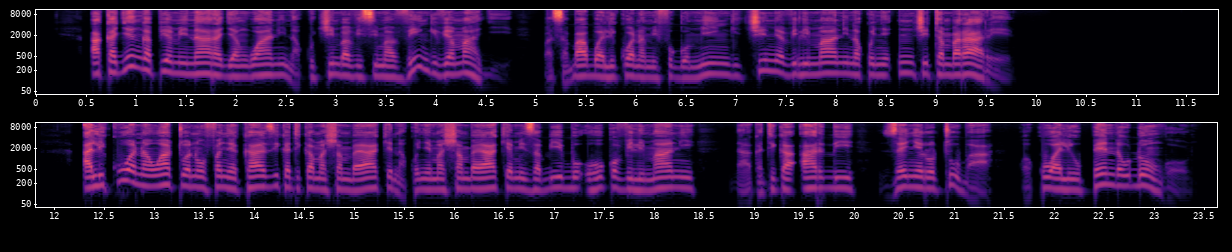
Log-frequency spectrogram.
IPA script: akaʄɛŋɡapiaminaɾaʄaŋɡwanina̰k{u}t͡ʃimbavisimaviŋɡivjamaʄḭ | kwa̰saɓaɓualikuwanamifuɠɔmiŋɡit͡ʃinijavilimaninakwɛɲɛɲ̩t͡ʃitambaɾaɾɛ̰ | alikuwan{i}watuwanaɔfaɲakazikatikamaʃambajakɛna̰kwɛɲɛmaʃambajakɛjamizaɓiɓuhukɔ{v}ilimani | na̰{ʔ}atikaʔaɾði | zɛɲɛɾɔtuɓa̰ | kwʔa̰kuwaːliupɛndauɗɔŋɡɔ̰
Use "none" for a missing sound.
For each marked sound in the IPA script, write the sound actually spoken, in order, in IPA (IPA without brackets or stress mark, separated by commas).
u, a, v, k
